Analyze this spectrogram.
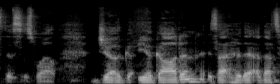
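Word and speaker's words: Djurgården: a very favourable draw against I can't even pronounce this as well. Jurgarden, is that who? That's how you pronounce. Is that how you pronounce it? I think, yeah. So Jurgarden, I don't they'll know.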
